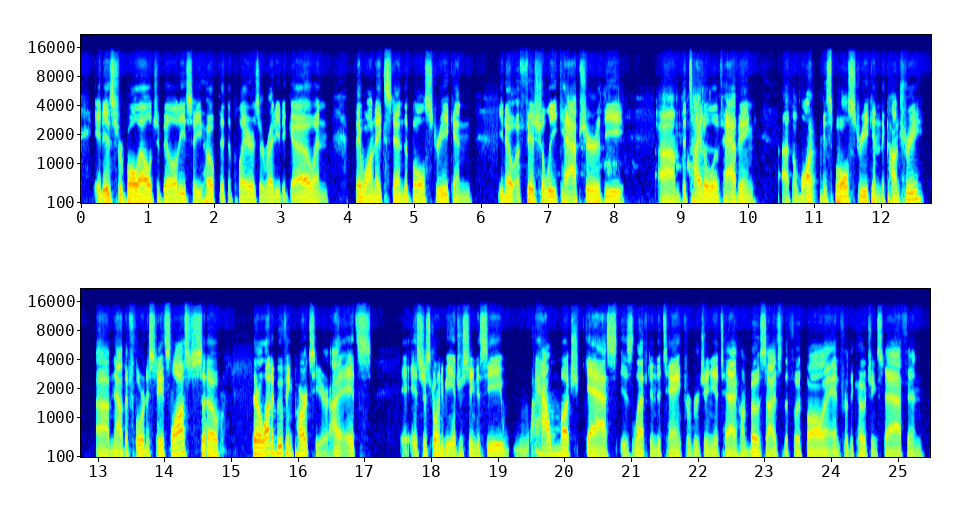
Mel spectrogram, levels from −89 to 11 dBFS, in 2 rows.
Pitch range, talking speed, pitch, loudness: 105-125 Hz, 210 wpm, 115 Hz, -23 LUFS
